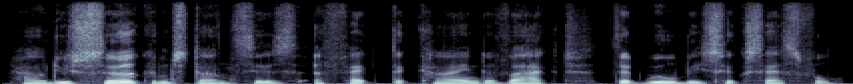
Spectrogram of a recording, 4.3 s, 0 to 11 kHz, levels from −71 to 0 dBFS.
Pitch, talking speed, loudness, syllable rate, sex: 115 Hz, 170 wpm, -18 LUFS, 4.6 syllables/s, male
